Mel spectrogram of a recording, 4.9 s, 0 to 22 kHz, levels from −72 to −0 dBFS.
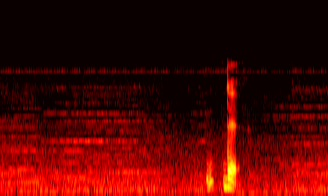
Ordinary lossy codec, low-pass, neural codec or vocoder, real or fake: none; 7.2 kHz; none; real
